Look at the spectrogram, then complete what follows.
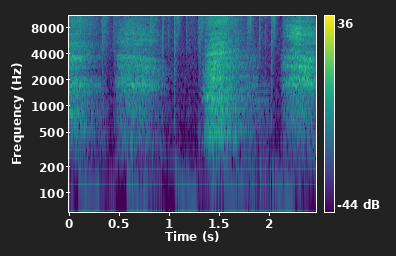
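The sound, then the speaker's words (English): Heavy, labored breathing after a hard exercise interval, with heart rate around 140: a quick, steady rhythm of loud, rasping inhales and exhales with a slight voiced gasp, about five breath cycles and no talking. “But certainly did, we can tell by how heavy I'm breathing this time”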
